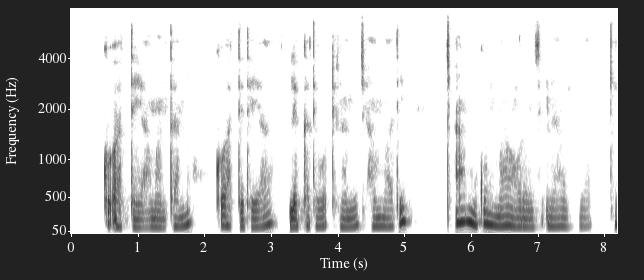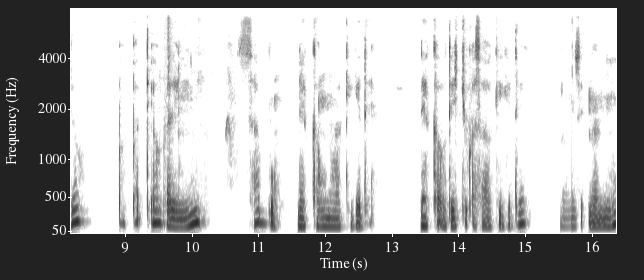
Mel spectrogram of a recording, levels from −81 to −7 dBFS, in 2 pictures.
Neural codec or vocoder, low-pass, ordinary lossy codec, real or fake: none; 7.2 kHz; AAC, 48 kbps; real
